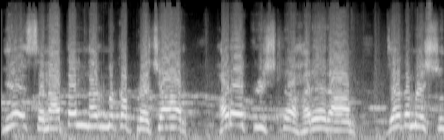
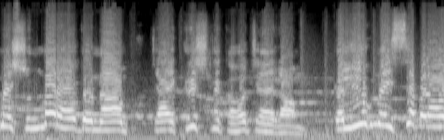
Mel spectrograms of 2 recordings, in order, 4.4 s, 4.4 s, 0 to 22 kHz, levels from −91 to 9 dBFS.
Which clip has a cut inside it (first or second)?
second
